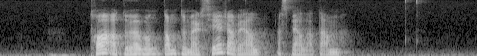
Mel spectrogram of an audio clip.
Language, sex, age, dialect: Faroese, male, 36-60, Norðurstreymoy/Eysturoy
